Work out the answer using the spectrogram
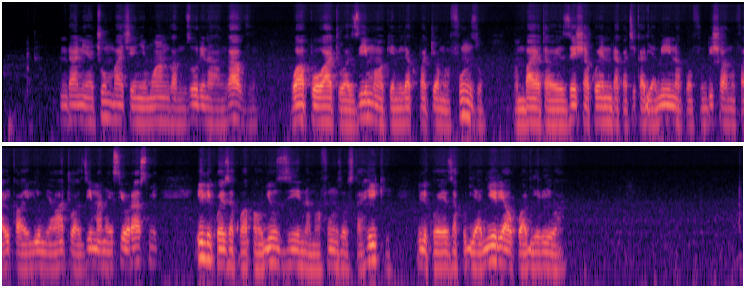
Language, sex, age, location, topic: Swahili, male, 25-35, Dar es Salaam, education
